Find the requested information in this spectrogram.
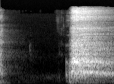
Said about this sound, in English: when they take a deep breath to exhale into that spirometer to do their lung capacity test, would kind of go like this.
